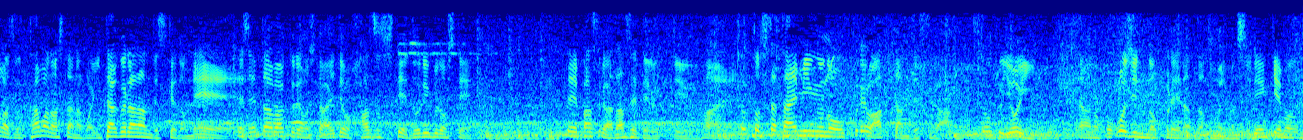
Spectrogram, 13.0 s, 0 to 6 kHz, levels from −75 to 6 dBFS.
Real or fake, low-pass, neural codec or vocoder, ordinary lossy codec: real; 5.4 kHz; none; MP3, 48 kbps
